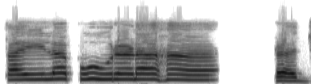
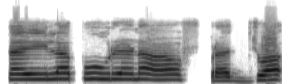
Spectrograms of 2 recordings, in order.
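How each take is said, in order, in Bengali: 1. দুটি শব্দ আলাদাভাবে, মাঝে বিরতি দিয়ে বলা হয়। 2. দুটি শব্দ বিরতি ছাড়া একসাথে বলা হয়। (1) "আমরা আলাদা উচ্চারণ করতে পারবো" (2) "একসাথে পড়তে হলে"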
